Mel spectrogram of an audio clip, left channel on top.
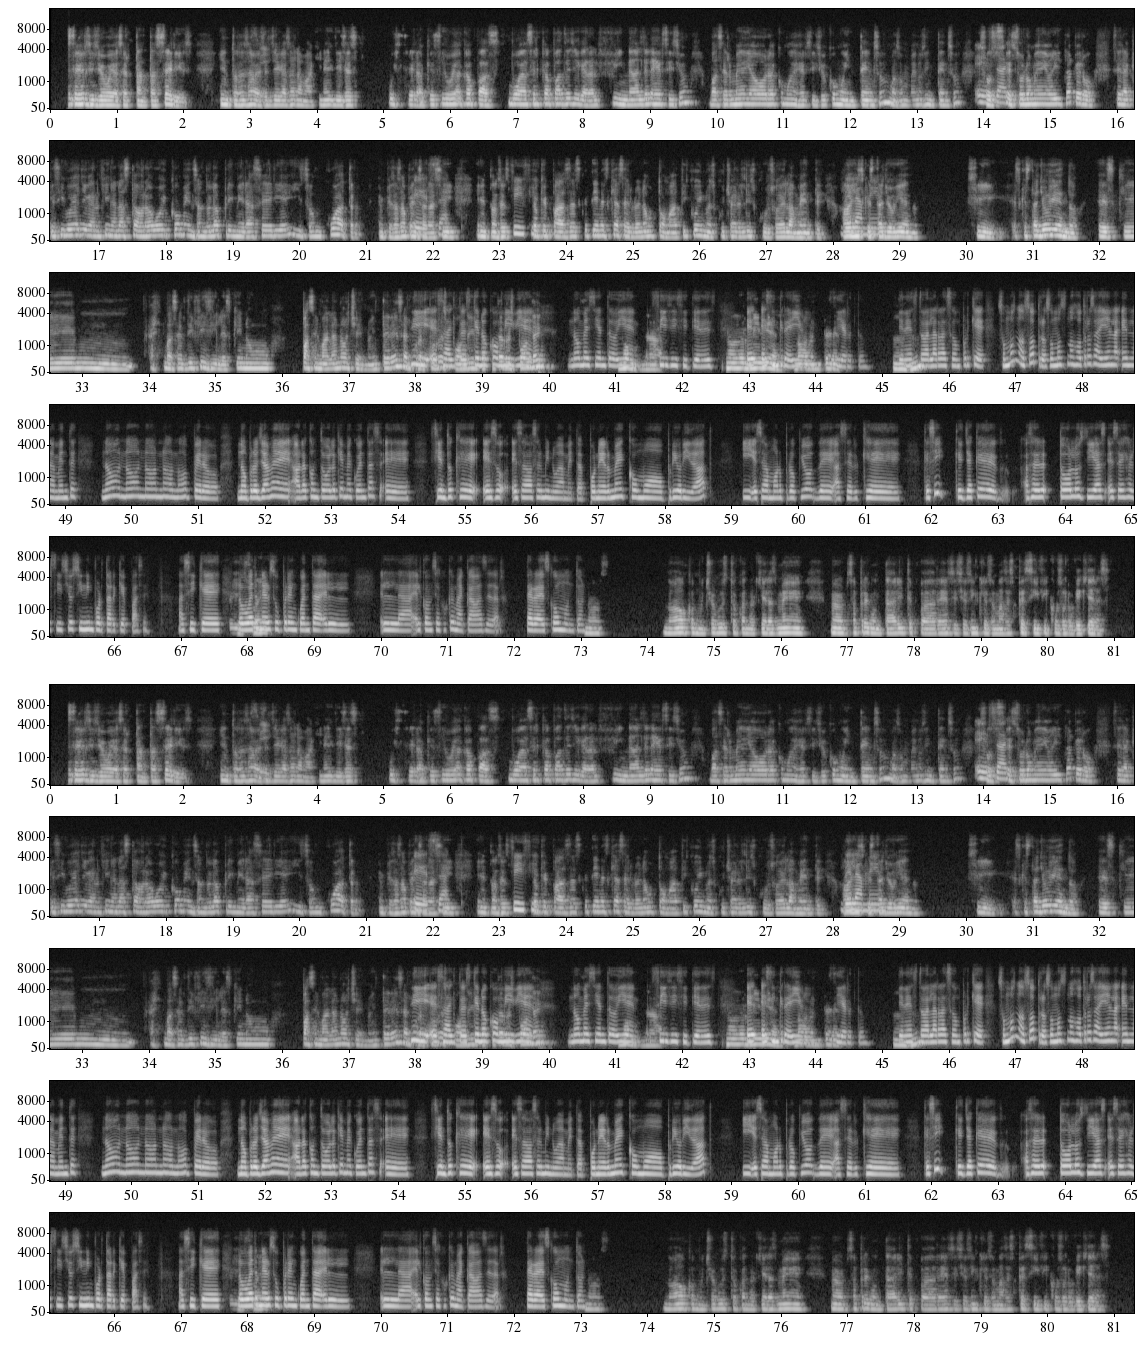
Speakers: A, on the left; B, on the right.
A: este ejercicio voy a hacer tantas series. Y entonces
B: sí,
A: a veces llegas a la máquina y dices, uy, ¿será que sí voy a capaz, voy a ser capaz de llegar al final del ejercicio? Va a ser media hora como de ejercicio como intenso, más o menos intenso.
B: exacto,
A: Sos- es solo media horita, pero ¿será que sí voy a llegar al final? Hasta ahora voy comenzando la primera serie y son cuatro. Empiezas a pensar
B: exacto.
A: así y entonces
B: Sí, sí,
A: lo que pasa es que tienes que hacerlo en automático y no escuchar el discurso de la mente.
B: de
A: Ay,
B: la
A: es
B: mente.
A: que está lloviendo. Sí, es que está lloviendo, es que mm, ay, va a ser difícil, es que no pasé mala noche, no interesa, el
B: Sí,
A: cuerpo
B: exacto,
A: responde
B: es que
A: y el cuerpo
B: no comí
A: te responde,
B: bien, no me siento bien.
A: no, nada,
B: Sí, sí, sí, tienes,
A: no dormí
B: e- es,
A: bien,
B: increíble,
A: no, no interesa.
B: cierto.
A: Ujú,
B: Tienes toda la razón porque somos nosotros, somos nosotros ahí en la, en la mente. No, no, no, no, no, pero no, pero ya me, ahora con todo lo que me cuentas, eh, siento que eso, esa va a ser mi nueva meta, ponerme como prioridad y ese amor propio de hacer que, que sí, que ya que hacer todos los días ese ejercicio sin importar qué pase. Así que
A: Sí,
B: lo voy
A: sueño,
B: a tener súper en cuenta el, el, la- el consejo que me acabas de dar. Te agradezco un montón.
A: no, no, con mucho gusto, cuando quieras me, me vas a preguntar y te puedo dar ejercicios incluso más específicos o lo que quieras.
